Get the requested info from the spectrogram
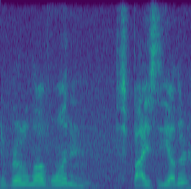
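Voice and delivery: ordinary talk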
